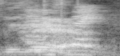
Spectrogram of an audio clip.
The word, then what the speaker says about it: Sumer: That's how it's pronounced, Sumer.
